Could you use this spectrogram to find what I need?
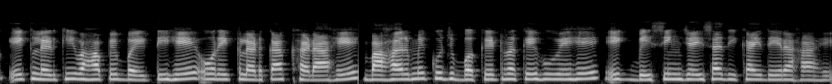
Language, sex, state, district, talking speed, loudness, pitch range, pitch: Hindi, female, Maharashtra, Pune, 180 wpm, -17 LUFS, 220-245 Hz, 235 Hz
